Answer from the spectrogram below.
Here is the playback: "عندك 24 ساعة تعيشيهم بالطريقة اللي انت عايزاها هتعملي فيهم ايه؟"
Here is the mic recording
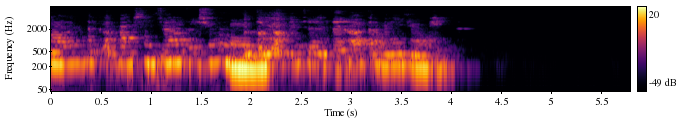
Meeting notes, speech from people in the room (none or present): present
